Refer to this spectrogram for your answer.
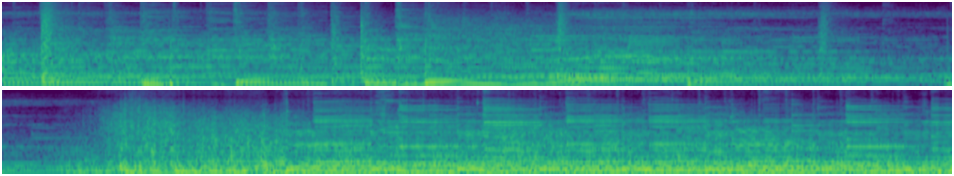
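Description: Thunder starts rolling midway through and swells into a loud, sustained stormy rumble with a rain-like hiss, layered over tonal music that plays throughout.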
